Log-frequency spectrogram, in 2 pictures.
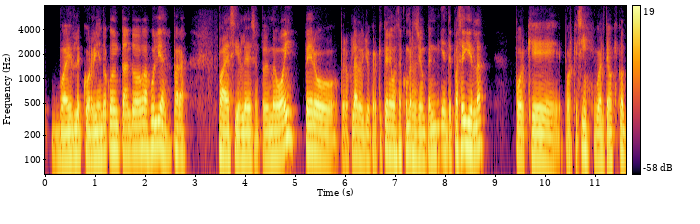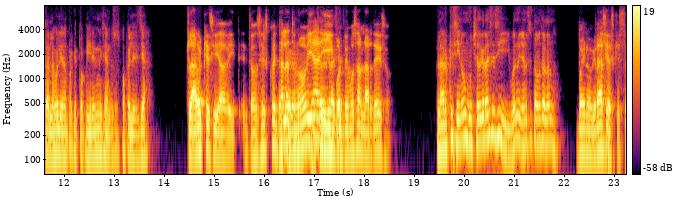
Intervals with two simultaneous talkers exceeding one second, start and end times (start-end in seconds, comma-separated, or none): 16.3-17.6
